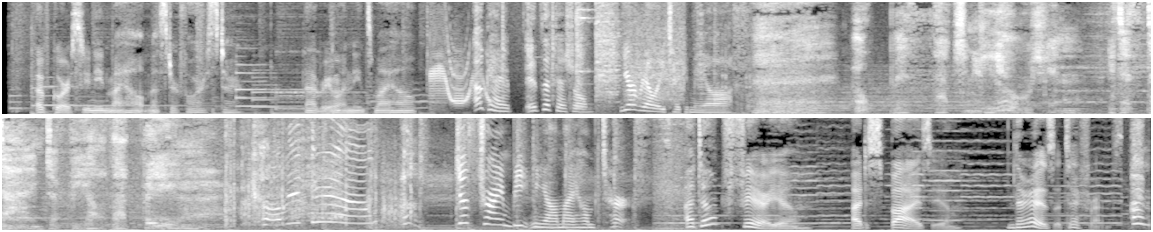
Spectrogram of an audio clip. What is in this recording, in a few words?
Animation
